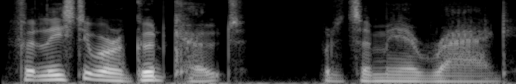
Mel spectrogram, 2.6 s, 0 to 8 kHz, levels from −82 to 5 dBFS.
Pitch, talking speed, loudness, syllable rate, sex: 125 Hz, 300 wpm, -20 LUFS, 6.9 syllables/s, male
